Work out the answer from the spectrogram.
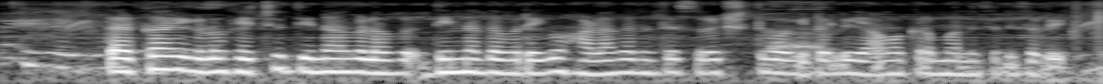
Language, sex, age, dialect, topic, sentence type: Kannada, female, 36-40, Mysore Kannada, agriculture, question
